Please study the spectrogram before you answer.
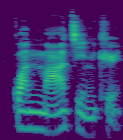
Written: GWAN3 MAA5 ZIN3 KYUN4

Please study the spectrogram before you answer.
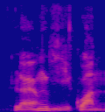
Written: LOENG5 JI4 GWAN3

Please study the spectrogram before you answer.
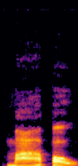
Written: MAA5 BOU6

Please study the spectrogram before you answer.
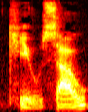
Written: KIU4 SAU2

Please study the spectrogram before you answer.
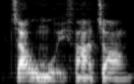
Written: ZAU2 MUI4 FAA1 ZONG1

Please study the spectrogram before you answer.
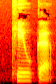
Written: TIU1 GOEK3

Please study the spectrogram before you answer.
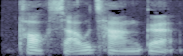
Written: TOK3 SAU2 CAANG3 GOEK3

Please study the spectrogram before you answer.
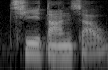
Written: CI1 DAAN1 SAU2

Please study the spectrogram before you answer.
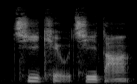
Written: CI1 KIU4 CI1 DAA2

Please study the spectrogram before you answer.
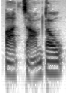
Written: BAAT3 ZAAM2 DOU1

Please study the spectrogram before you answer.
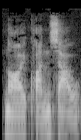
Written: NOI6 KWAN2 SAU2

